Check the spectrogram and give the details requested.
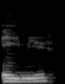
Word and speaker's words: ému: learned just last year, ému. E with the little slash going up to the right, accent aigu. MU, and it's like you're overwhelmed with emotion. Ému. I'm probably pronouncing it wrong, but it looks better like than emo.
